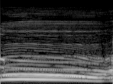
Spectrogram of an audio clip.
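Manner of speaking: loud drawn-out moo; mooing like a cow. Shown as a demonstration. Parent showing a toddler the cow sound, loud moo. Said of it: "What's the cow say?".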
